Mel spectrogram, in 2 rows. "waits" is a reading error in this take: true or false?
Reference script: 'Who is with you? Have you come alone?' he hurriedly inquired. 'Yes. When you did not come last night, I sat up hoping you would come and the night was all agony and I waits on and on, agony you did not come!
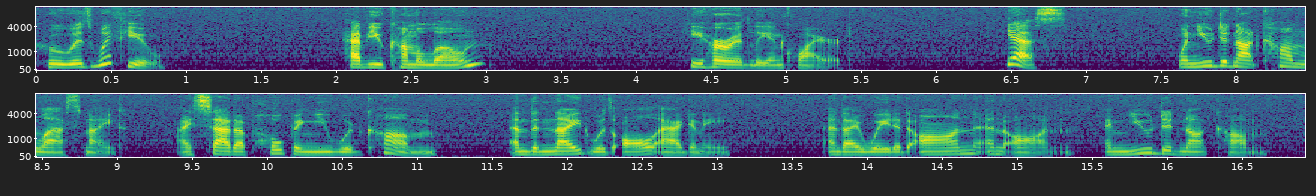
true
